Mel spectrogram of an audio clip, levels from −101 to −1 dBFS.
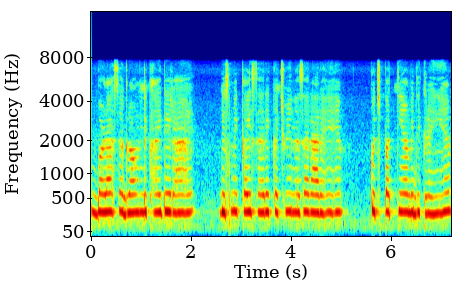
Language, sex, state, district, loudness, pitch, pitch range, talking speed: Hindi, female, Bihar, Jahanabad, -14 LUFS, 285 Hz, 280-290 Hz, 165 wpm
